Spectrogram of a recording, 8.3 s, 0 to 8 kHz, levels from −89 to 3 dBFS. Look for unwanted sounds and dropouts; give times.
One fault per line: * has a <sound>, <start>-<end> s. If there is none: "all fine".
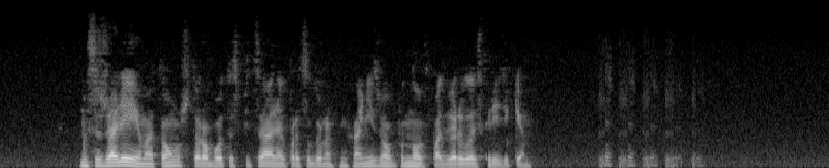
* has a laugh, 6.0-7.1 s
